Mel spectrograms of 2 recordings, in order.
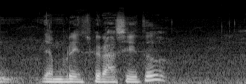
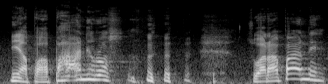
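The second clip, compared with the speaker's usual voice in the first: scornful disbelief; 6 semitones higher than usual. Retold or imitated. Director rejects the singer's voice.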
